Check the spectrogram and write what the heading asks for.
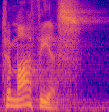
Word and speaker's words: Timotheus: In the Greek, that name Timothy is pronounced Timotheus, and it means honoring God.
